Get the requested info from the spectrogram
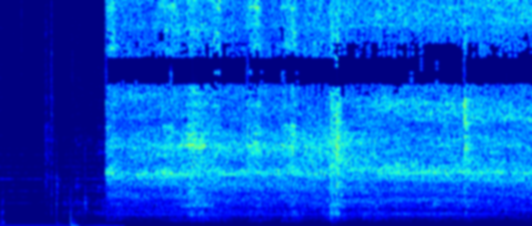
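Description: Metalwork on a steel pipe gate with a stick welder and an angle grinder: a low, steady mains hum, then from about a second in a steady hissing crackle of arc and abrasive work on the steel.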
